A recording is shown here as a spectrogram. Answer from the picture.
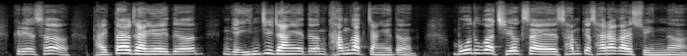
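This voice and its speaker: Fairly quick pace on a very clean recording with a silent background. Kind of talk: panel discussion remarks. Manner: talkative, long-winded.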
